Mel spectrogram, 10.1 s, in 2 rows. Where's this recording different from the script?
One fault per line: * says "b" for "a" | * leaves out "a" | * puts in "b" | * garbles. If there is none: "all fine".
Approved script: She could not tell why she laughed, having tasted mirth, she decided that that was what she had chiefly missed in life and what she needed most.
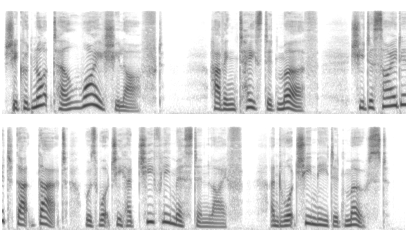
all fine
